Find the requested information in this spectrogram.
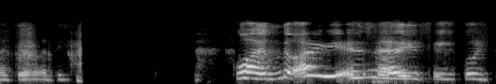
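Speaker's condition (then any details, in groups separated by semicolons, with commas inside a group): Cerebral palsy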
